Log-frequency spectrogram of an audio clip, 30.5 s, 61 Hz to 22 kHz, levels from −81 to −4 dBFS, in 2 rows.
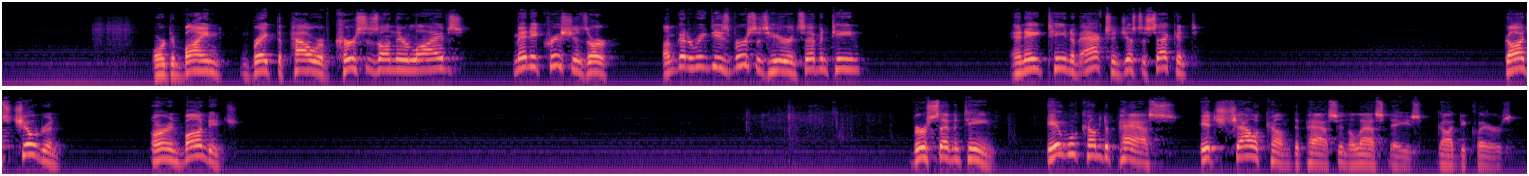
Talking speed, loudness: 110 wpm, -26 LUFS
